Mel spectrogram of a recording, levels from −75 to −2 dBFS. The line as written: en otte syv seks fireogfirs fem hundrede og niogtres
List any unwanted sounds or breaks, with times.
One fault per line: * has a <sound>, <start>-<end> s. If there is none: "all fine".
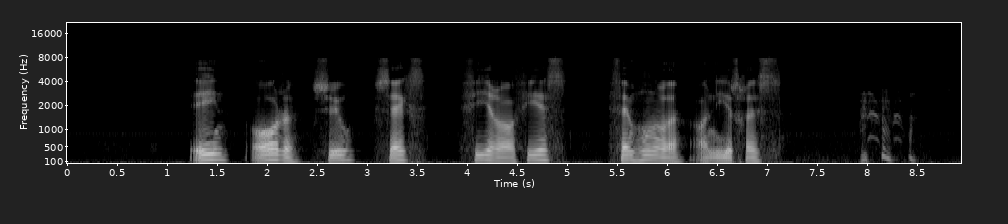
* has a laugh, 7.9-8.5 s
